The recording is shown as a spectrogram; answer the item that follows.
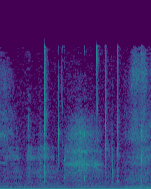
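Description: Measurements being typed on a computer keyboard, a scatter of faint, quick key clicks at an uneven pace over a low steady hum.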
